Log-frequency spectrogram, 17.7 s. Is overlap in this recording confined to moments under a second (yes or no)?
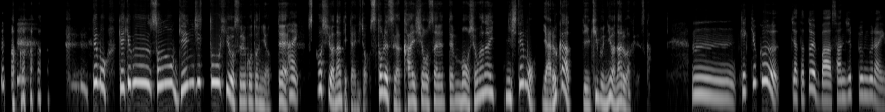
yes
